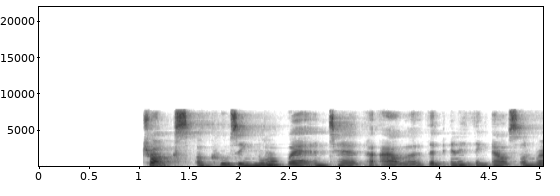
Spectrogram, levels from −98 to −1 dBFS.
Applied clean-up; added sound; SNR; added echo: neural mask model DeepFilterNet 3.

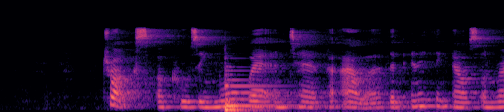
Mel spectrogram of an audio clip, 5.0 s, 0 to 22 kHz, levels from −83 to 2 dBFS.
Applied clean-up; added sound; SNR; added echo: none; Bowed string instrument; 0 dB; reverberation time 0.7 s.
